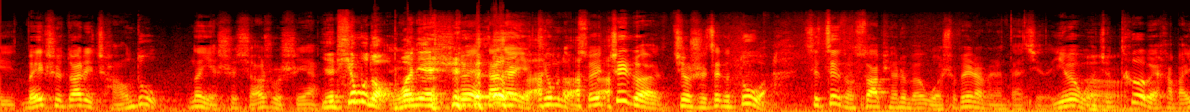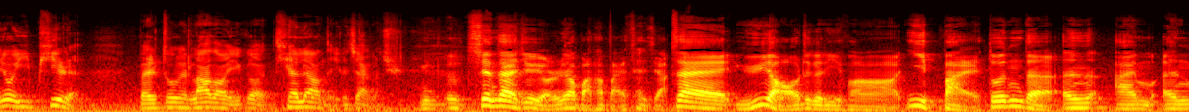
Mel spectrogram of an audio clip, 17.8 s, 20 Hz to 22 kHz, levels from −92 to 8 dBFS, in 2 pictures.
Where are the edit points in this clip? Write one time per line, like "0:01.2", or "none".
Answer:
0:13.9

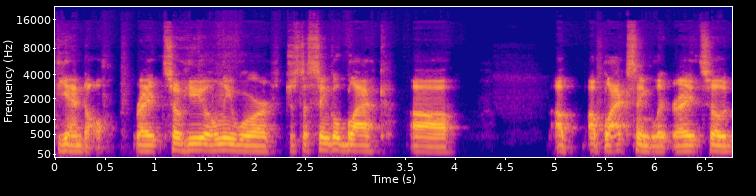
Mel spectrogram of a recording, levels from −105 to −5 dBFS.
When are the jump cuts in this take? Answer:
none

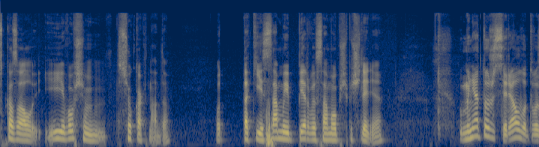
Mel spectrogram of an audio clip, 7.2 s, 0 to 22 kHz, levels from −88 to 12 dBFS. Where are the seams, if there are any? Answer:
0:01.5

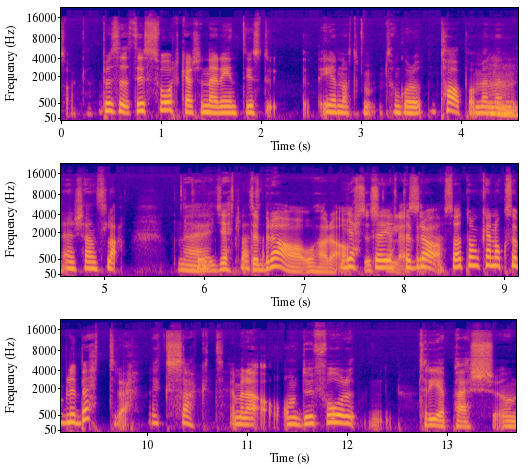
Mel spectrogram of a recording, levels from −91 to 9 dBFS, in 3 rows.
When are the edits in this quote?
none

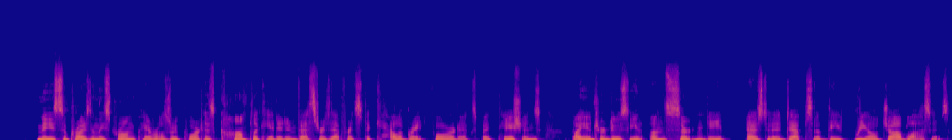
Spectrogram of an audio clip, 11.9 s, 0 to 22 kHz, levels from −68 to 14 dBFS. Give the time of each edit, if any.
none

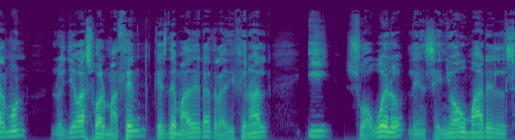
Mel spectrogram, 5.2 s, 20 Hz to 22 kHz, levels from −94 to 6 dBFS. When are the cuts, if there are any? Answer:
none

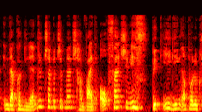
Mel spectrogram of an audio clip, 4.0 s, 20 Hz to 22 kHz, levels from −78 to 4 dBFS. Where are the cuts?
0:03.0

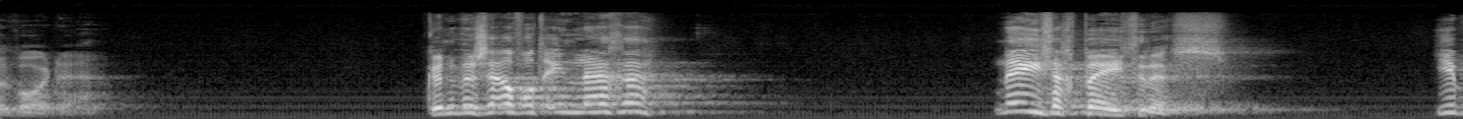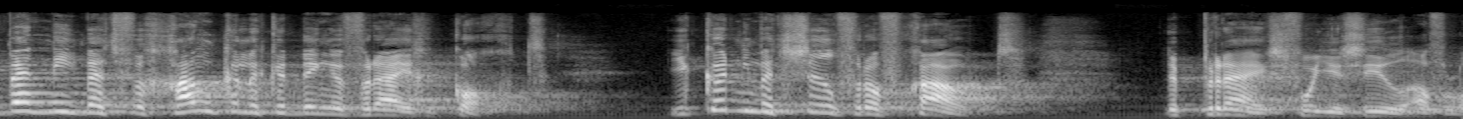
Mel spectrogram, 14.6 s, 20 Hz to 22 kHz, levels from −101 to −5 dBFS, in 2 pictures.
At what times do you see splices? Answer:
none

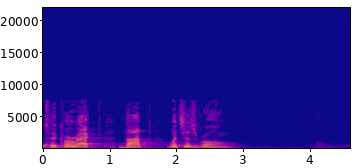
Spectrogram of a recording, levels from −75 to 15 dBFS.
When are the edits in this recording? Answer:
none

